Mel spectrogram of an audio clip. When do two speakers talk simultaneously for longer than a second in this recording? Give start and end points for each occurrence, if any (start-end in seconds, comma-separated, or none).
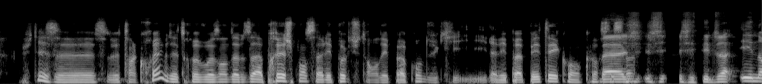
none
